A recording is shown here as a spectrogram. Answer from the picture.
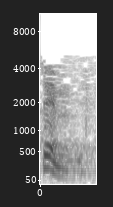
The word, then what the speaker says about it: Simms: It's spelled S-I-M-M-S, but pronounced Sims.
